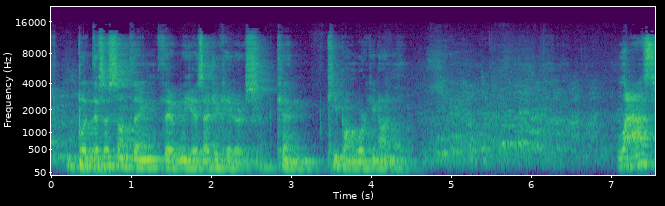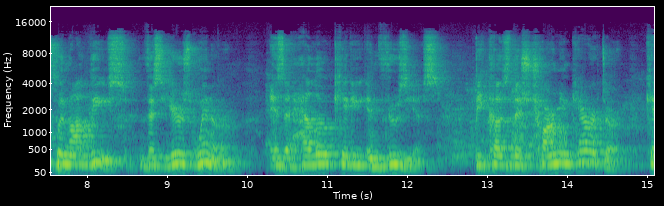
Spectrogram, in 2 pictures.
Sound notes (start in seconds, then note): 6.4 audience laughs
